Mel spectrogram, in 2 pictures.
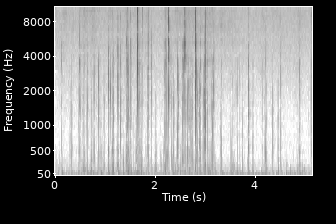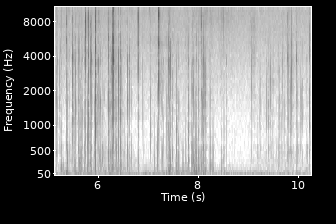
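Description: Long painted nails run across and scratch the teeth of a large pink plastic wide-tooth comb held close to the microphone. Quick, crisp plastic ticks and scratchy clicks with bright edges come in dense, uneven bursts over a soft low rumble, and the scratching continues steadily throughout the clip.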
